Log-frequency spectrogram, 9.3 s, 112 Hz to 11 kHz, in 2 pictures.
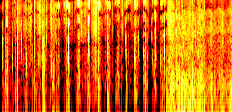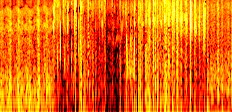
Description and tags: result sounds like insects, maybe? done with Native Instruments Reaktor and Adobe Audition.
2-bar, electronic, hiss, industrial, loop, odd, sound-design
